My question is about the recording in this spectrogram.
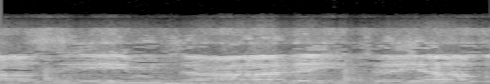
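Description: Arabic devotional chant sung melismatically, a drawn-out wordless vocal line over a steady held low note.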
